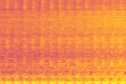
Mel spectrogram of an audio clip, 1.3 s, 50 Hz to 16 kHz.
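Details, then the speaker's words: 1994 Honda XR100R, unstarted for 17 years, carb serviced and idle screw replaced, started on first kick and still cold: quick, even single-cylinder thumping at a steady idle with no misses or clatter, idling cleanly. "That sounds pretty damn good, dude. Wow. I'm sure it has to warm up a little bit."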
